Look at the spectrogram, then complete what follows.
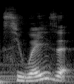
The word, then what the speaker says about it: C-Ways: Seaways, ça s'écrit C-W-A-Y-S.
